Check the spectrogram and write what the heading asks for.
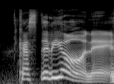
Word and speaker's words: Castiglione: Castiglione. – It's a C-A-S-T-I-G-L-I-O-N-E.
